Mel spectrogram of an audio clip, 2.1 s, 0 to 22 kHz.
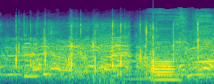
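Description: A man's voice over a hip-hop beat, with short ticking percussion and a held note about 1.5 seconds in.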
